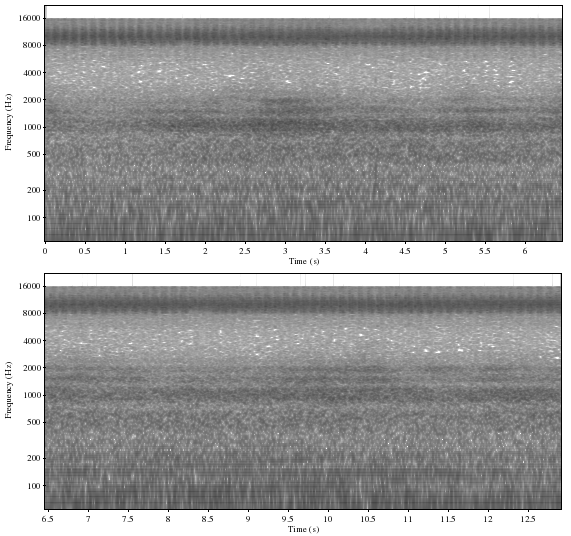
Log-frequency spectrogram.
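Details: Crickets keep up an unbroken high pulsing trill on a night walk in Zwettl, Austria, after a thunderstorm. A low, steady rumble lies underneath, with faint mid-pitched murmurs.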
